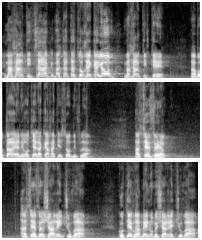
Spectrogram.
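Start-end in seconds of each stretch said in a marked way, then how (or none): none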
